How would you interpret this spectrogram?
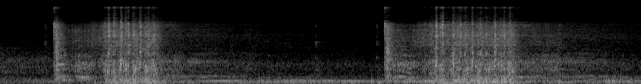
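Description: Two cranking bursts of about a second each with a quick steady starter beat, and the engine never catches: a crank, no-start.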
